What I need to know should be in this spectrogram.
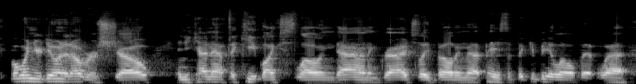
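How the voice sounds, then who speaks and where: Young man chatting casually on a podcast. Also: mid-range voice. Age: young adult. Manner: rambling, frequent swearing. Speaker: podcast co-host. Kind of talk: casual chat.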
